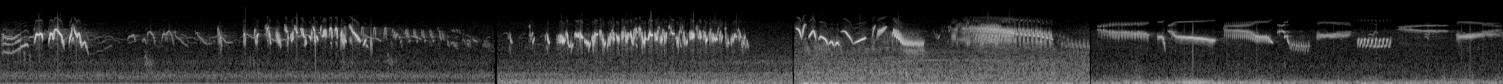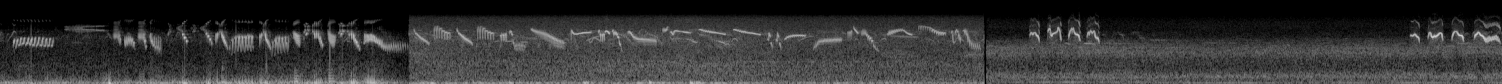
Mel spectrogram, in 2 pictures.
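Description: Songbirds chirping and singing in a string of separate recordings spliced one after another. The calls and the background noise change abruptly every few seconds, and a quieter stretch comes near the end.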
